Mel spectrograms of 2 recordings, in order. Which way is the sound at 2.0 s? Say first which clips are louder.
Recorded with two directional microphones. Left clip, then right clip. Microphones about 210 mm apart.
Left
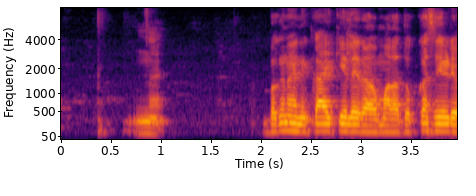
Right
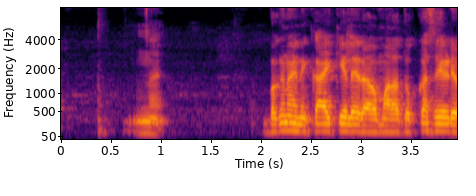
Even; 10° left (ahead or behind).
